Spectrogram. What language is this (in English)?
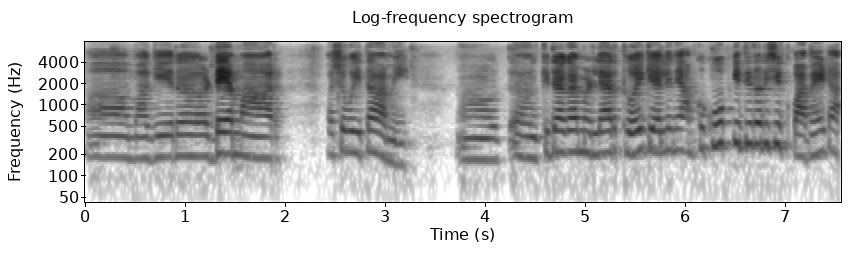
Konkani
